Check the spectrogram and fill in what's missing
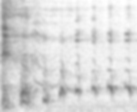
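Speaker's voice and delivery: bright rising laugh; high laugh. Real, not acted. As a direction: burst out laughing. Laughs after ending recap.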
